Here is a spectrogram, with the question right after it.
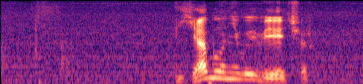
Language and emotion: Russian, neutral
